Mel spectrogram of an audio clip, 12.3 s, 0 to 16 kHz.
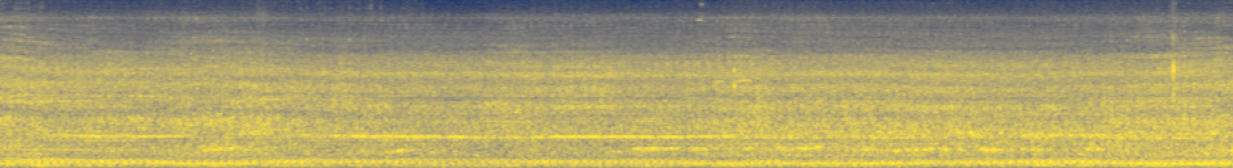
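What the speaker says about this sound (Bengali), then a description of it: "এই গাড়িটা কত নম্বর গিয়ারে চলছে, ঠিক আছে, 5210 গিয়ার প্রো মডেল।" A John Deere 5210 GearPro 4x4 tractor engine runs in a field, a steady, unbroken low drone at constant speed, heard from a moderate distance.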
